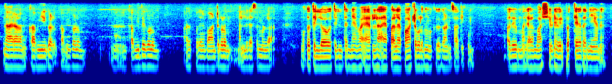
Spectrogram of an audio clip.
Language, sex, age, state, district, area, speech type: Malayalam, male, 18-30, Kerala, Malappuram, rural, spontaneous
